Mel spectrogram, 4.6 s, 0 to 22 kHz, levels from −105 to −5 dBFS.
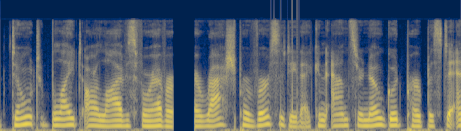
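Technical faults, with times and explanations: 1.72 to 1.95 s, digital broadcast dropout: the speech ducks out over a quick fade of about 8 ms and stays silent for roughly 0.22 s before picking back up. That's the receiver muting because a run of frames arrived corrupt or not at all. The gap points to around nine frames gone, and whatever was said in that stretch is simply lost, not smeared or repeated, so you hear a clean hole rather than a glitchy one.
2.71 to 2.99 s, processor overload crackle: a short, gritty burst rides on the speech for just under 0.3 s. The processor was falling behind and missing buffer deadlines one after another, and each miss dropped a tiny slice of silence into the stream with hard edges on both sides. Those clicks come close together, which fits buffers of a few milliseconds, with something like half a dozen or so missed, and the crackle clears as soon as the load eases.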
